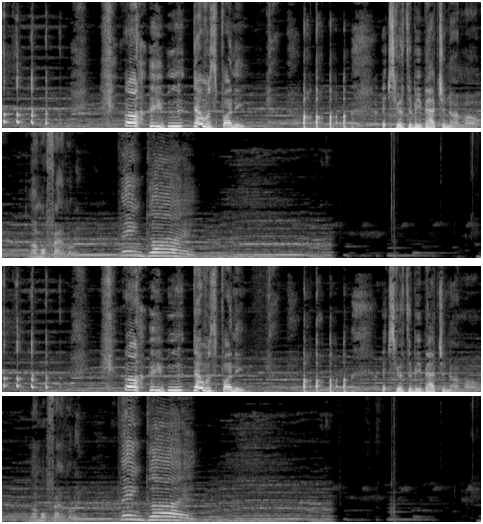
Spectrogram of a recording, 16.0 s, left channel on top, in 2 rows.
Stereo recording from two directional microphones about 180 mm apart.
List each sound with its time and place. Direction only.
0.0 s music: 5° left (ahead or behind)
6.0 s a child's voice: 5° left (ahead or behind)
